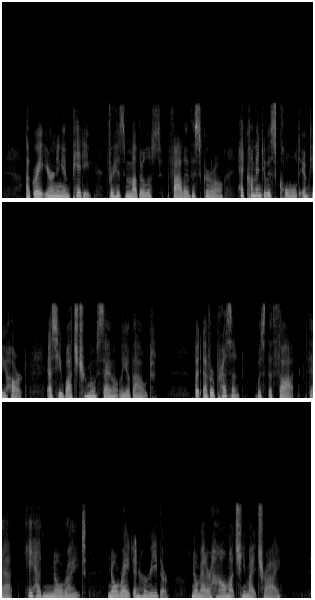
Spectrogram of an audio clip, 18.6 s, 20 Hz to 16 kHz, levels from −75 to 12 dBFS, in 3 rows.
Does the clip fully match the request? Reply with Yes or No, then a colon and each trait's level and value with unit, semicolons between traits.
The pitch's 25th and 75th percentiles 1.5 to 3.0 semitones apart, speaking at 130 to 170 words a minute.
Yes: narrow, 2.6 semitones; average, 150 wpm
